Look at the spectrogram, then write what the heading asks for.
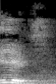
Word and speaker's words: AIDS: लेकिन एड्स को कभी अपन ऐसे नहीं बोलते AIDS, एड्स उसको AIDS हुआ है ना, अपन उसको प्रोनाउंस ही एड्स करते हैं।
